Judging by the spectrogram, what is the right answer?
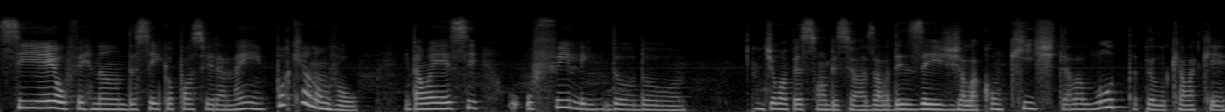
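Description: A woman speaks at a fairly slow pace with a medium pitch and ordinary pitch variation. Her tone is dark and mellow. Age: 20s. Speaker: podcast host. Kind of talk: solo podcast monologue. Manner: animated.

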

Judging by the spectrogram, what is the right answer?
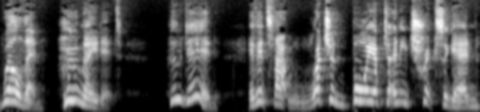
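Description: At a slow pace, a woman performs a put-on character voice with a high pitch and big pitch swings.

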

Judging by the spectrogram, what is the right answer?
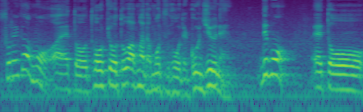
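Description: This man's voice is fairly high, with very wide pitch swings. Audible room echo fills the recording. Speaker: comedian and garbage collector. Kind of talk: casual chat.

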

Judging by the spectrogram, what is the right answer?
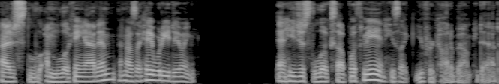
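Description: A man's plain, everyday voice at a medium pitch with an American accent, fairly even intonation, a fairly quick pace, and a dry, close sound with no echo. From US Pacific Northwest (Oregon). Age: 20s. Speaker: barber and young father. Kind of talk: casual interview chat. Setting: studio.

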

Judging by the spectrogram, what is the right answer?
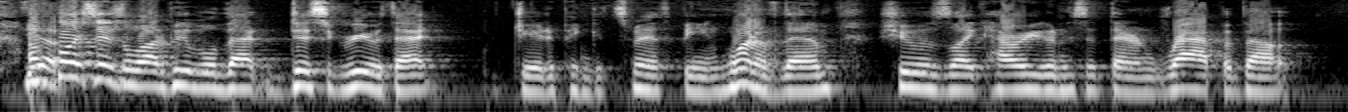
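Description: A woman's fairly low-pitched voice at a very fast pace, with ordinary pitch variation, over noticeable background noise. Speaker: music review podcast co-host. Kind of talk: casual chat.

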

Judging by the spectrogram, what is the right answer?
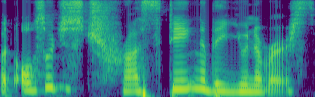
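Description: A woman's fairly high voice, a normal speaking voice with ordinary pitch variation, in a dry, close sound with no echo. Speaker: podcast co-host. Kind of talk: casual chat.

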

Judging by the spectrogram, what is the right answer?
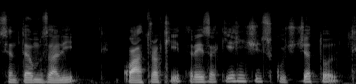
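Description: On a very clean recording with a silent background and a dry, close sound with no echo, a man with an unremarkable speaking voice talks at a fairly quick pace with ordinary pitch variation. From Brazil, Sorocaba (interior of São Paulo state). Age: 40s. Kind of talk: casual interview.

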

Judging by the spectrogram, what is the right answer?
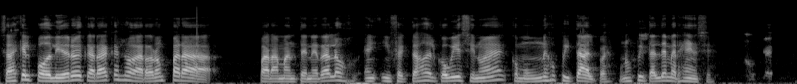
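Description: Speaking very fast with a Venezuelan accent, a man uses a fairly high pitch and ordinary pitch variation. His tone is bright and sharp. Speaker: podcast host. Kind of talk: casual chat. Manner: animated.

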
